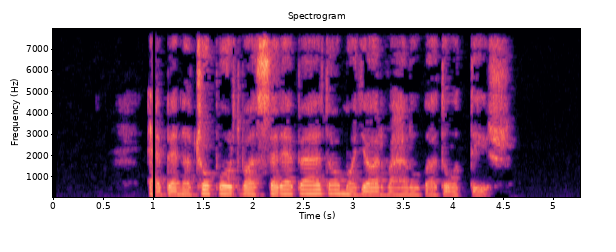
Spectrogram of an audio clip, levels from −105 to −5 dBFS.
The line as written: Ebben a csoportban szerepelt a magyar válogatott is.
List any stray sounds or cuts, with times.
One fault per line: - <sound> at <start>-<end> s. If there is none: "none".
- dropout at 1.0-1.0 s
